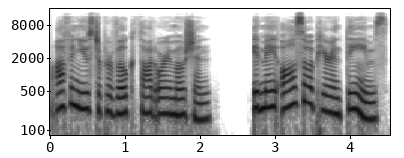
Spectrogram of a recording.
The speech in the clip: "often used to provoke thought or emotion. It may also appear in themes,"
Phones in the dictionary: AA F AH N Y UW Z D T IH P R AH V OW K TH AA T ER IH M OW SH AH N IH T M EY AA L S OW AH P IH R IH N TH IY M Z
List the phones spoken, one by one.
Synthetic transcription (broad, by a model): AA F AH N Y UW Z T IH P R AH V OW K TH AA T ER IH M OW SH AH N IH T M EY AA L S OW AH P IH R IH N TH IY M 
